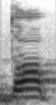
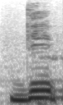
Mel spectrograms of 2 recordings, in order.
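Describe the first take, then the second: First: The vowel is a short 'uh' sound. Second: The vowel is a long 'ee' sound. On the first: The speaker calls it right. "इसे हम द पढ़ेंगे" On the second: The speaker calls it wrong. "ना कि दी पढ़ेंगे"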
